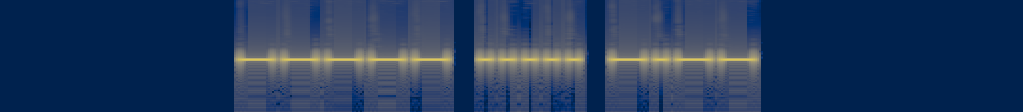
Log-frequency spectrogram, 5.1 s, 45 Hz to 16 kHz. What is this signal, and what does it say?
Morse code, heard as a keyed tone, about 23 wpm, 700 Hz. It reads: 05Y
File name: practice / 22wpm / Three Letter-Number Combinations - 22wpm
